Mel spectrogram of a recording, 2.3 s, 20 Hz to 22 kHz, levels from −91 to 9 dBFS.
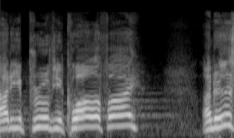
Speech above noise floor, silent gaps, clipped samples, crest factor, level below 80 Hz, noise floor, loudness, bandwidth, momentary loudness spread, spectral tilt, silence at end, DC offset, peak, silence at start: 35 dB; none; under 0.1%; 16 dB; -60 dBFS; -52 dBFS; -18 LUFS; 14.5 kHz; 8 LU; -5 dB/octave; 0 s; under 0.1%; -4 dBFS; 0 s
